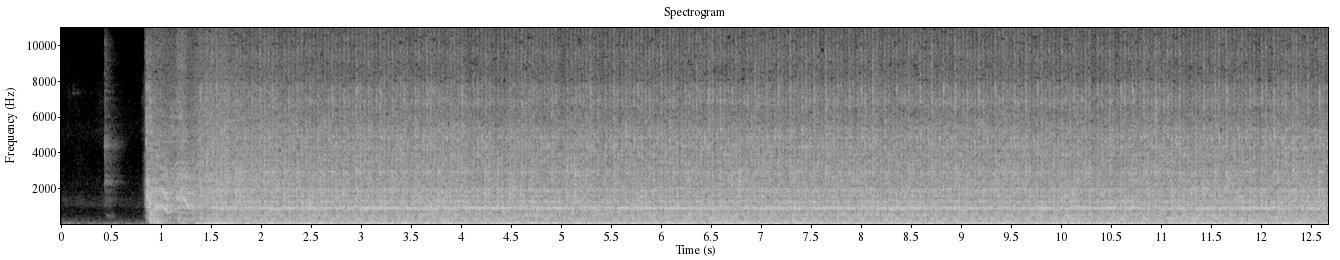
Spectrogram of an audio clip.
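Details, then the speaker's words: 2001 Kawasaki Mule 2510 diesel: fires up into a loud idle with a steady metallic rattle that went away with a little throttle; with the clutches removed it ran quiet, so the idle rattle is a worn drive clutch bushing. "Now this machine rattled really bad at idle. It would go away once you gave it a little bit of throttle, but I wanted to confirm whether or not that was coming from the clutch,"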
